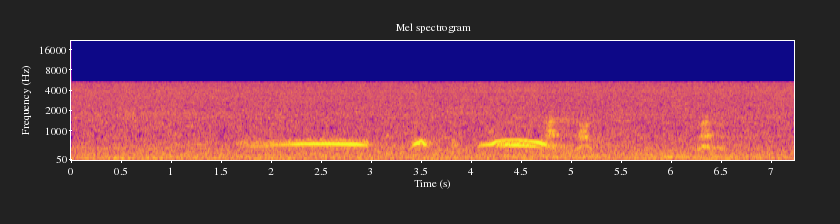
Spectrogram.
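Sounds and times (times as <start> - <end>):
faint background noise: 0.0 - 7.2
spot-winged pigeon call in Arredondo Córdoba: 1.7 - 5.2.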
